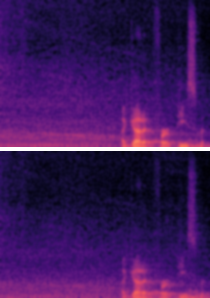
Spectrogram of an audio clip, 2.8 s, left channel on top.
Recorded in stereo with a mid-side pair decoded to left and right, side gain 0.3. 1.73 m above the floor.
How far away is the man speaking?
About 0.5 m.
